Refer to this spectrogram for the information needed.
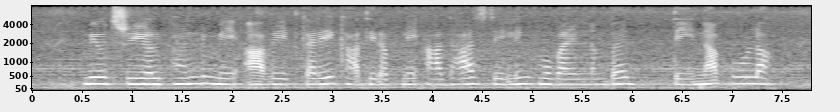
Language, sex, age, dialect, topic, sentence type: Bhojpuri, female, 25-30, Western, banking, statement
